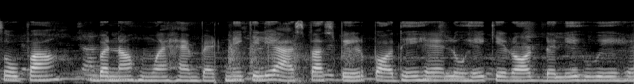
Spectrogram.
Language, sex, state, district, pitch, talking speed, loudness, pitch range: Hindi, female, Chhattisgarh, Raipur, 185 Hz, 170 wpm, -19 LUFS, 180-195 Hz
